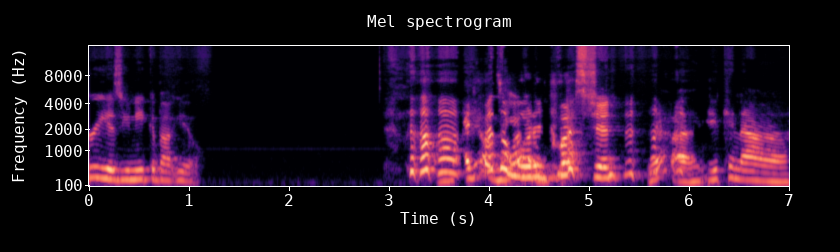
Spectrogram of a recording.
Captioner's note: laughter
